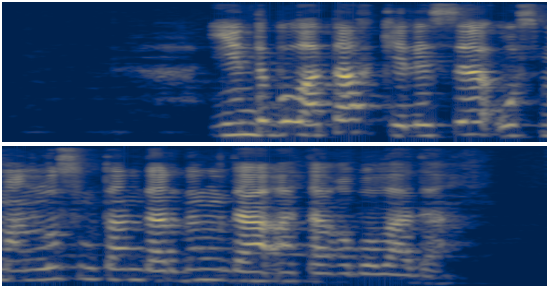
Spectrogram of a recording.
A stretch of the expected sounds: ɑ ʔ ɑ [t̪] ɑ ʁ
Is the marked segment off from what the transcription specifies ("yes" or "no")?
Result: no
